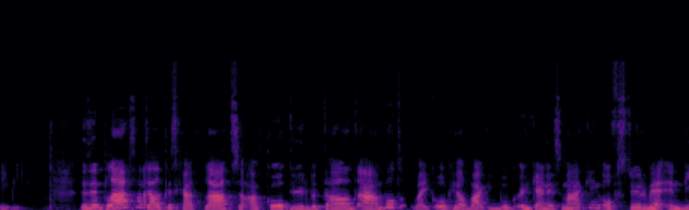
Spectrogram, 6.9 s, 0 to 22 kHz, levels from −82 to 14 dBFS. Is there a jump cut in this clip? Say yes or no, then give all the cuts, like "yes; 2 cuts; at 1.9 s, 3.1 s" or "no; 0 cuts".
yes; 5 cuts; at 1.4 s, 2.9 s, 4.0 s, 4.9 s, 5.3 s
